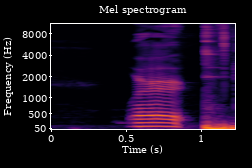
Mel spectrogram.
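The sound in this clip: Glasses clinking together in a toast: one sharp, loud clink right after a brief moment of talk.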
